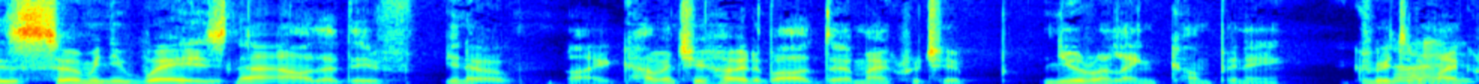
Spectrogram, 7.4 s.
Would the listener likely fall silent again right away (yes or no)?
yes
